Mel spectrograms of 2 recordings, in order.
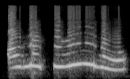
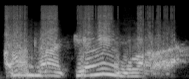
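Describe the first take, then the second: First: It is said in a Mickey Mouse voice. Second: It is said in a Latina old lady voice.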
